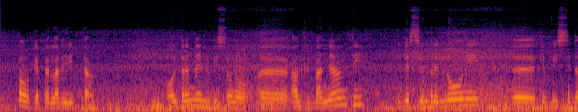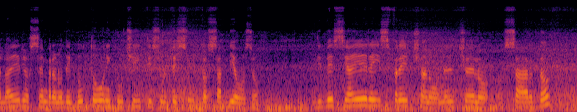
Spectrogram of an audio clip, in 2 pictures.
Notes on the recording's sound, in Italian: Podcast prodotto in data 15/08/2022 dalla spiaggia del Poetto per audiodescrizione a voce diretta su microfono bloccato.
